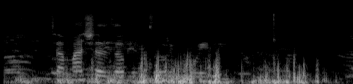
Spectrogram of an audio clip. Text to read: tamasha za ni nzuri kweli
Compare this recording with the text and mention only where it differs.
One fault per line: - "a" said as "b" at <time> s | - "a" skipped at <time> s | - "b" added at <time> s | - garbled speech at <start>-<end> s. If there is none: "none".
none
